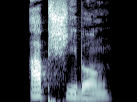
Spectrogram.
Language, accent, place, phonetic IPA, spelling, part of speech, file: German, Germany, Berlin, [ˈapˌʃiːbʊŋ], Abschiebung, noun, De-Abschiebung.ogg
- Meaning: deportation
